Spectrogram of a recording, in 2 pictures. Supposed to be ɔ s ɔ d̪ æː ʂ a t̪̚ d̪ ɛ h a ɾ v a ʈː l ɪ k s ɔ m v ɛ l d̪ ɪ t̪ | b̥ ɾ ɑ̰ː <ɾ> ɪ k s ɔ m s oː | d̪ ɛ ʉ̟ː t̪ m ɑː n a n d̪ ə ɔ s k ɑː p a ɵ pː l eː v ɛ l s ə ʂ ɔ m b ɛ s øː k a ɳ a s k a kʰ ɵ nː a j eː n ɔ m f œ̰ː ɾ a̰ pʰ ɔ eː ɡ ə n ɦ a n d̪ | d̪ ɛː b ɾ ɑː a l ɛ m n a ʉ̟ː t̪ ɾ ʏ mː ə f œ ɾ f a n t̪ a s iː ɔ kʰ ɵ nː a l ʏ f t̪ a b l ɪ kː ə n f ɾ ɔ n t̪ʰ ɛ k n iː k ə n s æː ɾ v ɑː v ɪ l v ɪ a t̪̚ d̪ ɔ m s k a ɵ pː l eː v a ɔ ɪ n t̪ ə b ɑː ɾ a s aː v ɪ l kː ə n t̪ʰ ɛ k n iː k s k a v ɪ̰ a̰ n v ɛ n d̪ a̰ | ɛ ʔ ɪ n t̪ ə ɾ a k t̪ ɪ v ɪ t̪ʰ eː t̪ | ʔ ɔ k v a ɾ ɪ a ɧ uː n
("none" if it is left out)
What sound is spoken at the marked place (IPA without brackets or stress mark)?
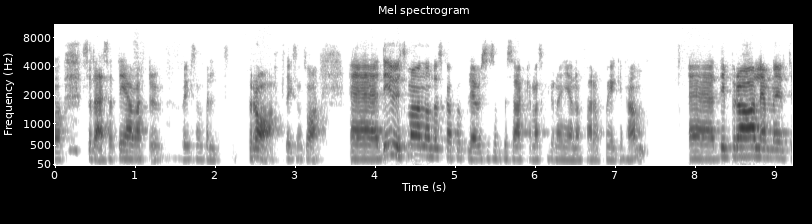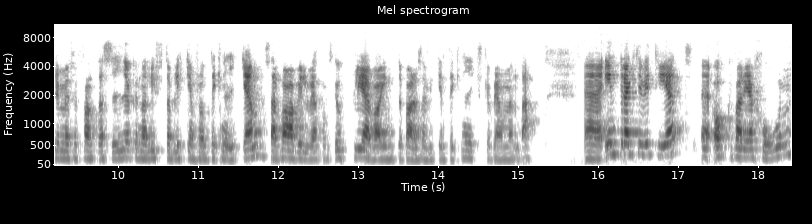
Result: l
